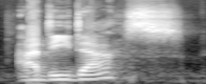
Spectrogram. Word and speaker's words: Adidas: over here it's like in America you have a DDoS that's what we call it in the UK at least around here and like Americans and maybe other people call it Adidas so I guess it depends where you're from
